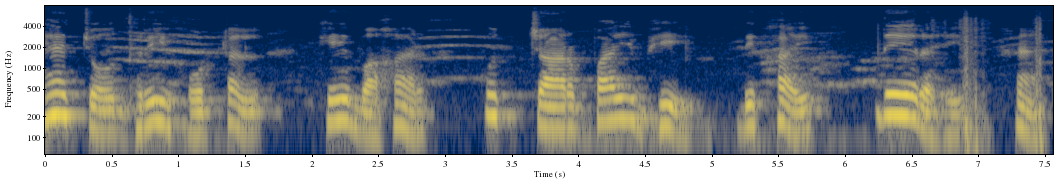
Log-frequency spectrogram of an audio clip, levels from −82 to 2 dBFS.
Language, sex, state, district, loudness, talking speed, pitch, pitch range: Hindi, male, Rajasthan, Bikaner, -17 LUFS, 95 wpm, 160 Hz, 125-200 Hz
